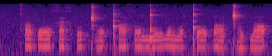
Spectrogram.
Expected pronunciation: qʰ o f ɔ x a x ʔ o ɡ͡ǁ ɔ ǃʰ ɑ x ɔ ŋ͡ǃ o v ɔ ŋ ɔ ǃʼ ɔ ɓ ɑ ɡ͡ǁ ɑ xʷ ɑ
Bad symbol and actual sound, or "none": none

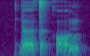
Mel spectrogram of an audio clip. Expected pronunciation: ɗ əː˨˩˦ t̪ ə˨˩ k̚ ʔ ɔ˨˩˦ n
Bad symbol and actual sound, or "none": none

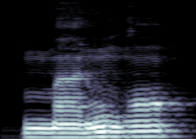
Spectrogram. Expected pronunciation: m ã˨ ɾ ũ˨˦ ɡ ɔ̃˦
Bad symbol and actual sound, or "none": none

